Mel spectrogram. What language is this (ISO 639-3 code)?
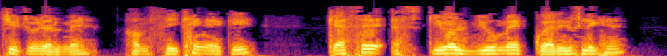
hin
